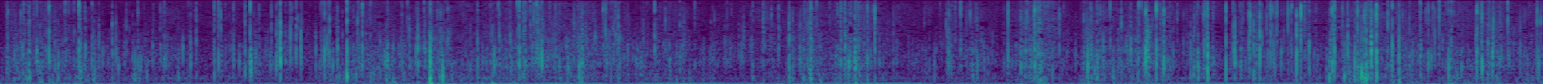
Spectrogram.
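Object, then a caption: Soft plastic bag of cotton balls. A full, soft plastic bag of cotton balls is crumpled and squeezed with both hands. The result is a dense run of bright, crackling crinkles that comes in bursts with almost no ring. A faint low hum runs underneath.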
